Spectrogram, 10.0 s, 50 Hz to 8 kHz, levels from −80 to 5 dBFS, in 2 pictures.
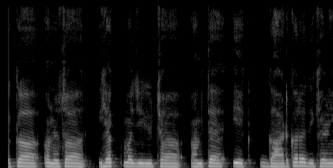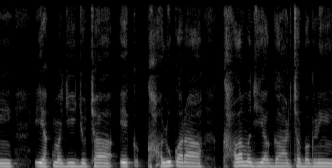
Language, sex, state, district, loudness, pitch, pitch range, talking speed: Hindi, male, Uttarakhand, Uttarkashi, -27 LUFS, 155 Hz, 145-160 Hz, 175 wpm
